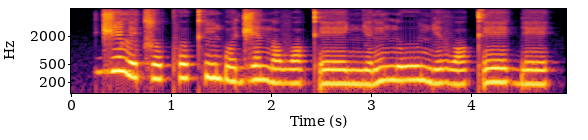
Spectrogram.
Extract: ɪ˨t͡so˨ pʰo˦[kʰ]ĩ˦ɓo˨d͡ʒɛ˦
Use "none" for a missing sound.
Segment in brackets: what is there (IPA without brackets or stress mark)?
kʰ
